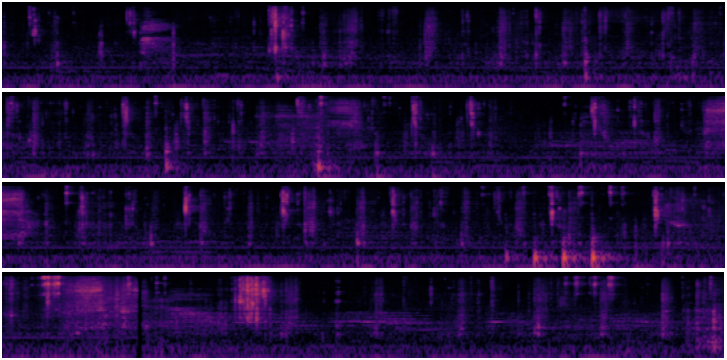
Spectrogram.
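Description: Close-up mouth sounds of a person eating dahi puri: crisp fried puri shells filled with curd and chutney are bitten and chewed, with repeated crunching and wet chewing. The louder bites come about two-thirds of the way through.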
